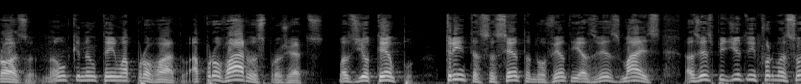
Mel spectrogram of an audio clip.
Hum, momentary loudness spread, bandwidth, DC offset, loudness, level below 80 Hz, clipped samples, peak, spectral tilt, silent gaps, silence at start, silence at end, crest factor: none; 9 LU; 11.5 kHz; under 0.1%; -23 LUFS; -44 dBFS; under 0.1%; -8 dBFS; -4.5 dB/octave; none; 0 s; 0 s; 16 dB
